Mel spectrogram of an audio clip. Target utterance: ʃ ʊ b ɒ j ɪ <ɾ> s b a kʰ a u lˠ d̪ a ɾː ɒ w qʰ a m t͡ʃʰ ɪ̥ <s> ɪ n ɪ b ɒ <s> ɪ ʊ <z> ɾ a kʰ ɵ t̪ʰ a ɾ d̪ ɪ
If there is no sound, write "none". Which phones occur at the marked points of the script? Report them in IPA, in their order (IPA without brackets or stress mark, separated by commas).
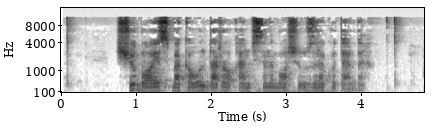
none, s, ʃ, z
